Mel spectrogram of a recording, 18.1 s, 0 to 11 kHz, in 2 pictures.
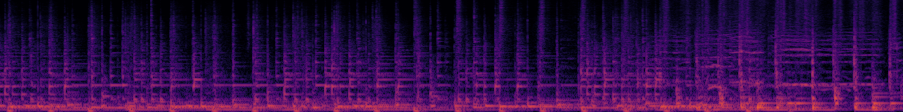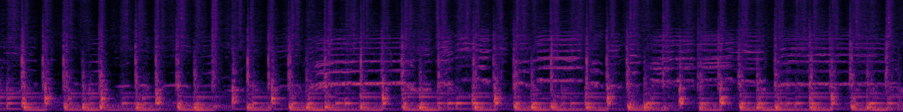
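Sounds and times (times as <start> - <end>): hand drums: 0.0 - 18.0
rattling percussion: 0.0 - 18.0
group of women singing: 6.3 - 18.0.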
